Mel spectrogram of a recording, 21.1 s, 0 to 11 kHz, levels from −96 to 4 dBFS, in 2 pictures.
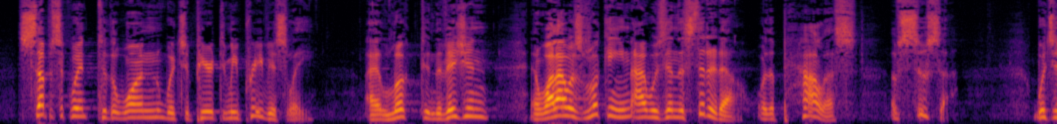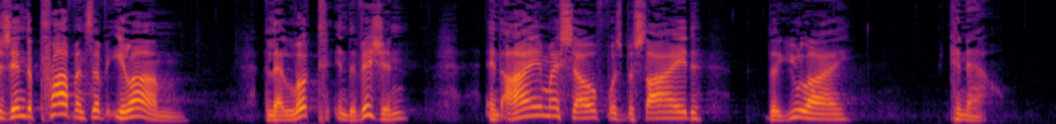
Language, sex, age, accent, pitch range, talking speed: English, male, 60-79, American, 180-235 Hz, 140 wpm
